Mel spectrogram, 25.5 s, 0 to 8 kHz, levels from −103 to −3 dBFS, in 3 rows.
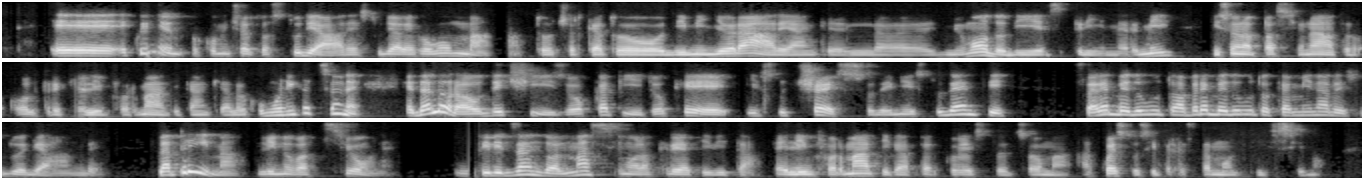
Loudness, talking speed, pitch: -22 LUFS, 160 wpm, 115 Hz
